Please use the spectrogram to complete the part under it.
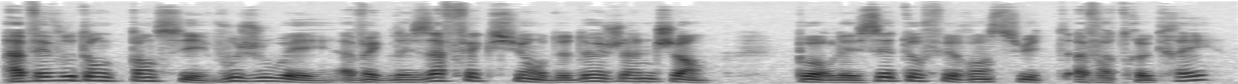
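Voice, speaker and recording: A man voicing a loyal young army captain in an audiobook, speaking calmly and politely with a husky voice. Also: mid-range voice, normal speed, no room sound. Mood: earnest. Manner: calm, polite, persuasive. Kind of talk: audiobook character voice.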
